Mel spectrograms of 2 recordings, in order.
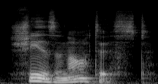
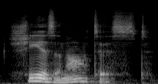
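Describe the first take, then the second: The two takes are said the same way.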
